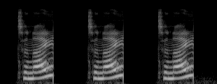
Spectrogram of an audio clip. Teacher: I've made this a stop T rather than a flap T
